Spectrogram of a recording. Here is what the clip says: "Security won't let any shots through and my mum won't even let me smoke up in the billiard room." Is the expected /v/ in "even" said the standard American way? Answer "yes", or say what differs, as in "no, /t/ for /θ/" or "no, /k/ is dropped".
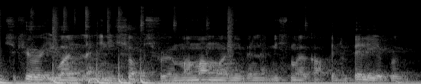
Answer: yes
